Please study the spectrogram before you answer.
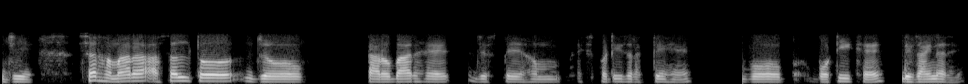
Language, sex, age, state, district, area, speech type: Urdu, male, 30-45, Telangana, Hyderabad, urban, conversation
